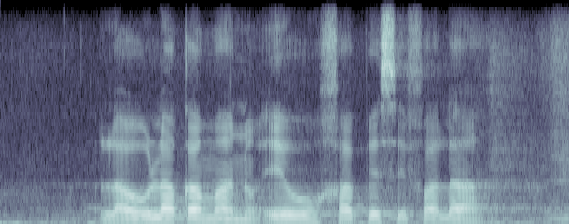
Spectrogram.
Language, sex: Tswana, male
